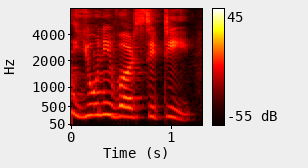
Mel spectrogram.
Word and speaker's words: university: A university. Though the word starts with a vowel U, but the pronunciation is Y-O-U. That is a consonant pronunciation.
